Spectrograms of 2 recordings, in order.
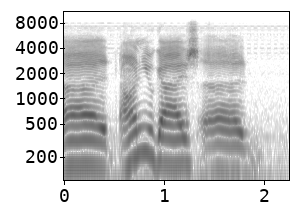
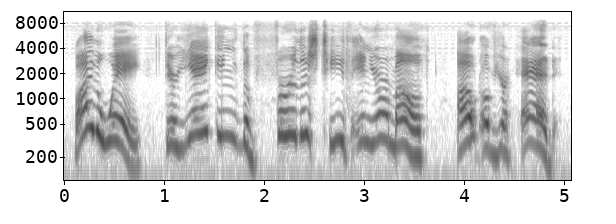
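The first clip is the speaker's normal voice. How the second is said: emphatic; 10 semitones higher, 4 dB louder than usual. Real, not acted. Emphatic aside about yanked teeth.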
